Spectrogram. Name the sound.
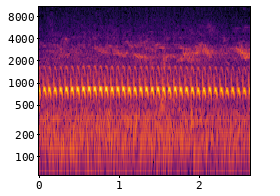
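owl calling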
